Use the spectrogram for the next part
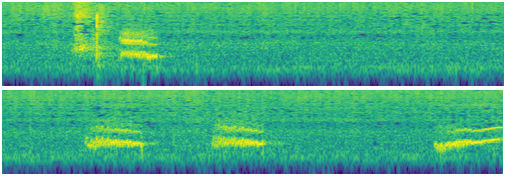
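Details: Pet cat guarding her ball, giving low drawn-out caterwauling growls, each about half a second, in four spaced bursts with long quiet gaps between, beginning after a sharp knock.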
